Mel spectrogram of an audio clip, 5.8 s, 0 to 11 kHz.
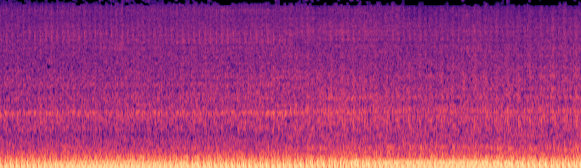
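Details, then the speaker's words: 1978 AMC Hornet idling with number five spark plug wire pulled; deep lumpy idle with an uneven pulse three or four times a second, cylinder dead and the whole dash shaking; misfire from disconnected plug wire. "all right that number five there was hidden when I pulled the spark plug off seen it die"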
